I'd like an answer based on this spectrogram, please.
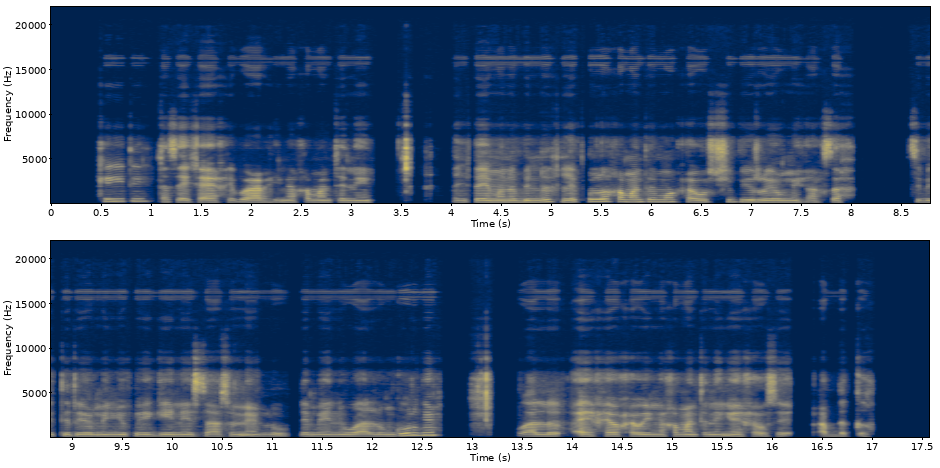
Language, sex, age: Wolof, female, 25-35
